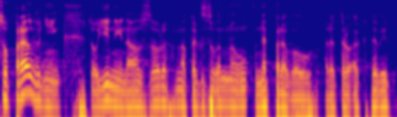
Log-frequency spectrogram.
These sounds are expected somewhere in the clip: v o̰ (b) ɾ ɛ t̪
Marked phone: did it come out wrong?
yes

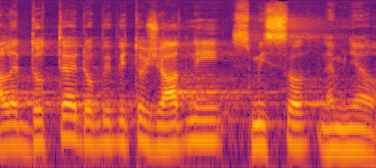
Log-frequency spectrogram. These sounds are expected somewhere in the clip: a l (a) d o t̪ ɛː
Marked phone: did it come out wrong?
yes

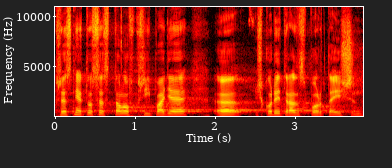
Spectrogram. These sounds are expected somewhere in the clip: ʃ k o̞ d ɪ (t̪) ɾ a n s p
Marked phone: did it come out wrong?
no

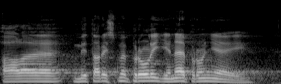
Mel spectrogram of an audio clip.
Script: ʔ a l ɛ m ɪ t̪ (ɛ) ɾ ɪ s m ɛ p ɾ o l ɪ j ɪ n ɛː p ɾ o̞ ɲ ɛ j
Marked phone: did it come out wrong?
yes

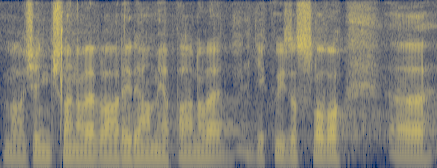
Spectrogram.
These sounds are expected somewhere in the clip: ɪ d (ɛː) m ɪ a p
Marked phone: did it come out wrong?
yes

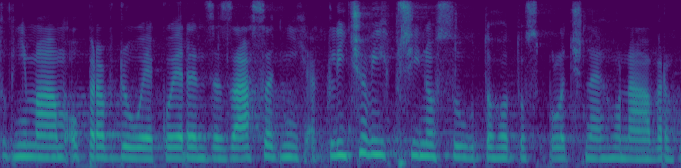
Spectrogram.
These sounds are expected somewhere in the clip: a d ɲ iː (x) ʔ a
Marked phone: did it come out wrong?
no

